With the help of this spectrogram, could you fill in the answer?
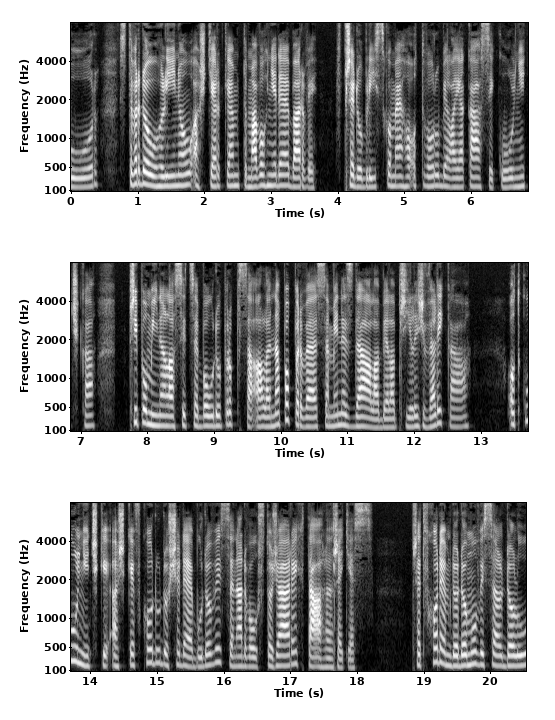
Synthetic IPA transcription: uːɾ | st̪vr̩do̞wɦliːno̞wʔaʃcɛɾkɛmt̪mavo̞ɦɲɛdɛːbaɾvɪ | fpr̝̥ɛdubliːsko̞mɛːɦo̞ʔo̞t̪vo̞ɾubɪlajakaːsɪkuːlɲɪt͡ʃka | pr̝̥ɪpo̞miːnalasɪt͡sɛbo̞wdopɾo̞psaʔalɛnapo̞pr̩vɛːsɛmɪnɛzdaːlabɪlapr̥iːlɪʃvɛlɪkaː | ʔo̞t̪kuːlɲɪt͡ʃkɪʔaʃkɛfxo̞dudo̞ʃɛdɛːbudo̞vɪsɛnadvo̞wst̪o̞ʒaːɾɛxt̪aːɦl̩r̝ɛcɛs | pr̝̥ɛt̪fxo̞dɛmdo̞do̞muvɪsɛldo̞luː

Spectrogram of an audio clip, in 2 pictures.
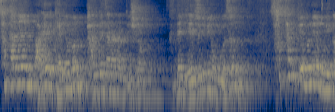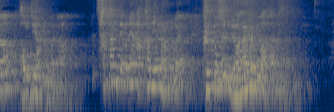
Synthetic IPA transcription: sʰatʰaɲema̰ɾe̞ke̞ɲʌmɯnpande̞d͡ʑaɾanɯnt͈ɯɕʰiokɯnde̞je̞sʰuɲimioɯnɡʌsʰɯn | sʰatʰant͈e̞mune̞uɾiɡakʌmd͡ʑiɦanɯnɡʌja̰ | sʰatʰant͈e̞mune̞ʔakʰanjeɾɯɭhanɯnɯnɡʌ̰ja̰kɯɡʌsʰɯɭmjʌɾɦaɾjʌɡokat̚t͈anɯ̰ɲo̰

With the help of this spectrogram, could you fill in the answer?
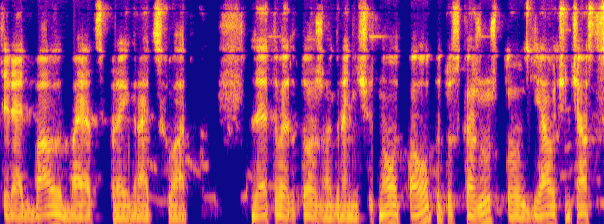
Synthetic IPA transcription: tʲɪɾʲætʲbalˠɨbɐjat̪sːə̥pɾəɪɡɾatʲsxva̰t̪̚kʊ̥ | d̪lʲɐɛt̪əvəɛt̪ət̪o̞ʐɨɐɡɾɐnʲit͡ɕɪvət̪ʲno̞vo̞t̪̚pɐo̞pɨt̪ʊskɐʐuʂt̪o̞jao̞t͡ɕɪnʲt͡ɕast̪ə̥

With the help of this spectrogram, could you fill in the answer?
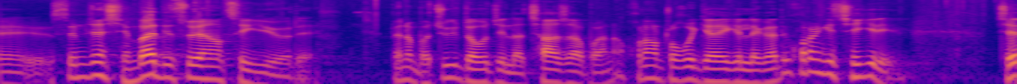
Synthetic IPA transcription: semt͡ɕenɕembat̪it͡sʰøjaŋt͡sʰeːkijøɹḛʔ | penabat͡ɕʰuiʈ͡ʂawot͡ɕiʔlat͡ɕʰaɕaʔpajina̰kʰoɹaŋʈ͡ʂɔpoɡajakileʔkat̪ikʰoɹaŋɡit͡ɕʰeːkiɾḛʔ | t͡ɕɛ

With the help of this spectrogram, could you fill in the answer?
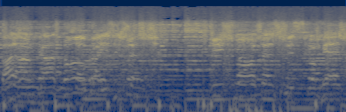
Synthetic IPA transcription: baɾaŋkad̪ɔɔbɾajɛst̪ʂɛɕt͡ɕ | pʲiɕmɔʐɛfʂɨst̪̚kɔmʲjɛ

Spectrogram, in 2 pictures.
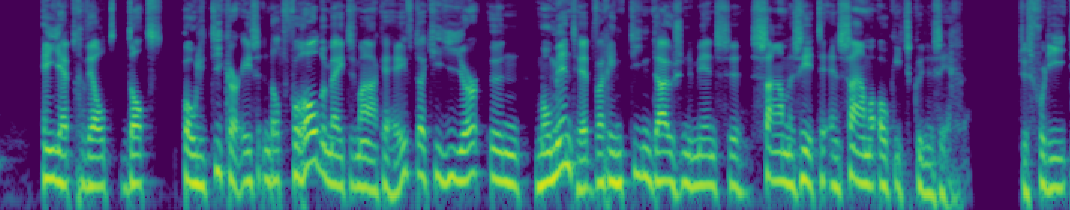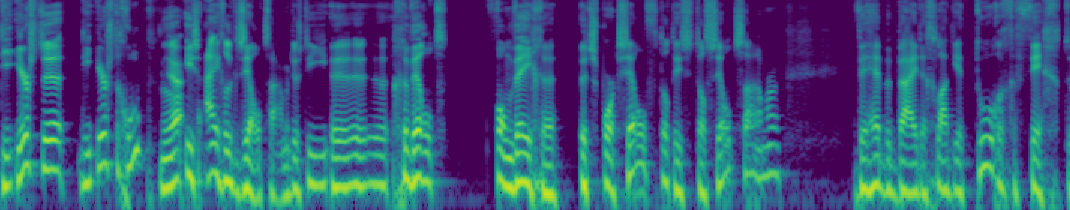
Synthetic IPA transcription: ɛnjəɦɛp̚tχəʋɛlˠtdɑt | powlitikəɹɪsɛndɑtfʊːrɑlˠdəɹmejtəmaːkənɦejft̚d̥ɑtjəɦiːɹənmowmɛntɦɛp̚tʋaːrɪntindœɥzəndəmɛnsəsaːmənzɪtənɛnsaːmənʔowkitskɵnəzɛ̰χən | d̥ɵsfʊːɹdidiʔɪːɹstədiʔɪːɹstəχrupɪsɛjχənləkzɛlˠtsa̰ːməɹdɵzdi | χəʋɛlˠt | fɑnʋejχə | ətspɔɹtsɛlˠfd̥ɑtɪsdɑtsɛlˠtsaːməɹ | ʋəɦɛbənbɛjdəχlaːdiatʊːrəχəv̥ɛχt

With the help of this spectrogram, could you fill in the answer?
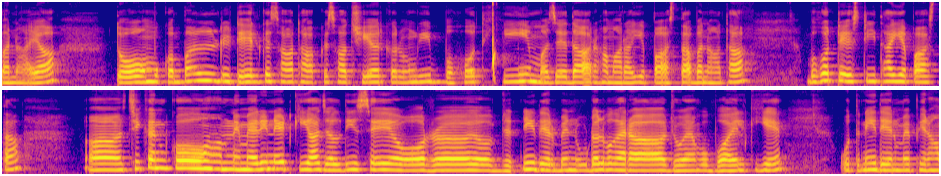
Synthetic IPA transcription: bɐnaːja | t̪oːmʊkəmːəlɖɪʈeːlkesaːt̪ʰaːp̚kesaːt̪ʰʃeːjəɾkɐɾũːɡibɔɦʊt̪himɐzed̪aːɾɦɐmaːɾajepaːst̪abɐnat̪ʰa | bɐɦʊt̪ʈeːsʈit̪ʰajepaːst̪a | t͡ʃɪkənkoɦɐmnemɛːɾɪneːʈkijad͡ʒɐld̪iːsːeɔːɾd͡ʒɪt̪nid̪eːɾmẽnuːɖəlʋɐɣɛːɾad͡ʒoːɦɛ̃ʋobɔːɪlkieː | ʊ̰t̪nid̪eːɾmẽpʰɪɾɦɐ

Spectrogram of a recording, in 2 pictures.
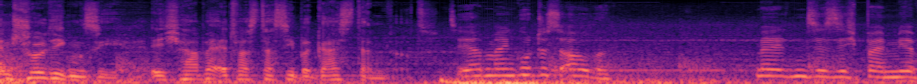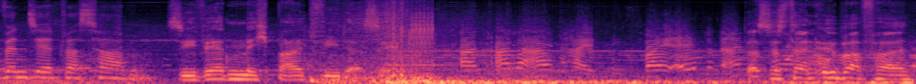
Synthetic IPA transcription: ʔɛntʃʊldɪɡŋ̩zḭːɪçhaːbəɛtv̥asd̥asz̥iːbəɡaɪstɐnvɪ̰ɐtz̥iːhaːbm̩aɪnɡuːtəsʔaʊɡə | mɛldn̩ziːzɪçb̥aɪmiːɐvɛnziːɛtv̥ashaːbm̩z̥iːveːɐdn̩mɪçb̥altv̥iːdɐzḛːənanʔaləʔaɪnhaɪtn̩v̥aɪd̥asɪstaɪnʔyːbɐfal

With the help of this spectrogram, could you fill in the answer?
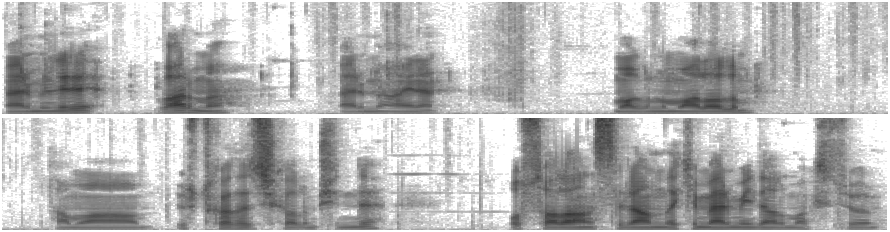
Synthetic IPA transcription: mæɾmelʲe̞ɾɪvaɾmɯmæɾmɛajnæn | maɡnumalˠalˠɯm | t̪ʰamaːmyst̪kʰat̪ʰat͡ʃʰɯ̥kʰalˠɯmʃimd̪ɪ | osalˠaːnsilʲamd̪acʰimæɾmejid̪ɛalˠmakʰist̪ʰijo̞ɾum

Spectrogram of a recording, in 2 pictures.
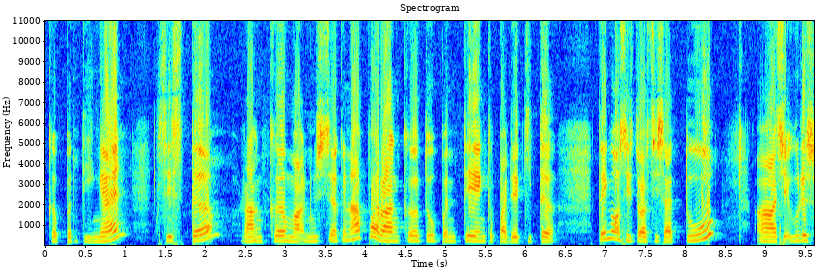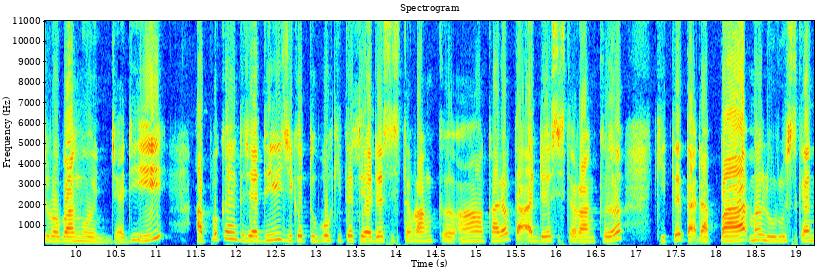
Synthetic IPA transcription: kəpənt̪iŋan | sist̪əm | raŋkəma̰nũsiakənapaɾaŋkət̪upənt̪ɪŋkəpadakit̪a | t̪eŋɔʔsit̪uasisat̪u | ʔət͡ʃḭʔɡudasuɾahbaŋʊnd͡ʒadiʔapakahjaŋt̪ərd͡ʒadid͡ʒikat̪ubʊhkit̪at̪iadasist̪əmɾaŋkəʔəkalawt̪a̰ʔa̰dasist̪əmɾaŋkəkit̪at̪a̰ʔdapat̪̚mə̃luɾuskan

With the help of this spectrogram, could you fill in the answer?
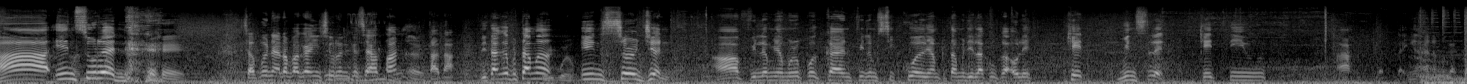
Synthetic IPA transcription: ainsuɾən | siap̬ənaʔdapat̪̚kaninsuɾənkəsiɦat̪anət̪aʔt̪a̰ʔ | dit̪aŋɡapərt̪amã | insərd͡ʒən | ʔa̰filəmjaŋmə̃ɾupəkanfiləmsikwəljaŋpərt̪amãdilakukanoleh | ket̪̚ | winslənket̪i | a̰t̪at̪a̰ʔḭŋat̪a̰naʔpəka

